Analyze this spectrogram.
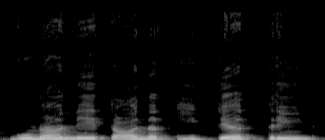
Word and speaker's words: गुणानेतानतीत्यत्रीन्: First part में कहा है गुणानेतानतीत्यत्रीन्। ये शब्द है गुणान प्लस एतान प्लस अतीत्य आगे त्रीन। इसको याद प्रोनाउंसिएशन के लिए गुणा णापे कोमा नेता टापे कोमा नतीत्य।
